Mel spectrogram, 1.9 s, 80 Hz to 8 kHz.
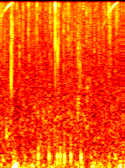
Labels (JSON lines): {"label": "biophony, dolphin", "recorder": "SoundTrap 500"}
